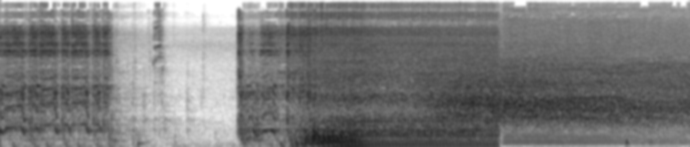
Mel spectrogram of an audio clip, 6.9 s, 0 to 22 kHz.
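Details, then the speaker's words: Pressure washer engine starting after an oil change and filling the pump with 1 quart of non-detergent 30 weight oil; the machine runs about 450–500 hours a year. It cranks briefly, catches and settles into a steady, even run with no misfire or knock; owner assumes it's working fine. "All right, we're gonna go with that. I'm gonna make an assumption that it's working just fine."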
